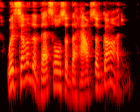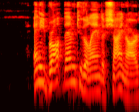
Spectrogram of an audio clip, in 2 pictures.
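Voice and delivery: normal talking voice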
